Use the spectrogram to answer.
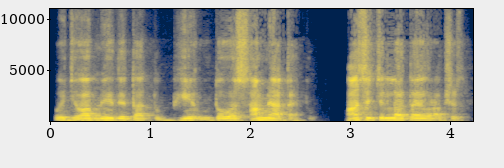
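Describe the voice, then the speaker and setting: A man's voice: a little high, fairly quick, a bit bright, slight background noise. A male teacher retelling and explaining a play's stage directions, glossing hard words in English. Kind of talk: explaining a play to a class.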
